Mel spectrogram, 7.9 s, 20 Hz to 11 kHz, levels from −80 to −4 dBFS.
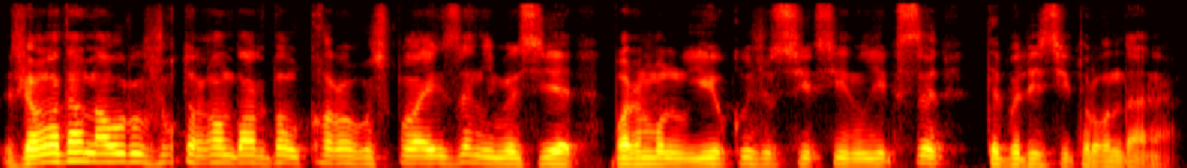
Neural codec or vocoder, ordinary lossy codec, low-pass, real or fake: codec, 24 kHz, 1 kbps, SNAC; none; 9.9 kHz; fake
